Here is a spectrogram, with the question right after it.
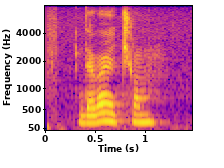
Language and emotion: Russian, neutral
